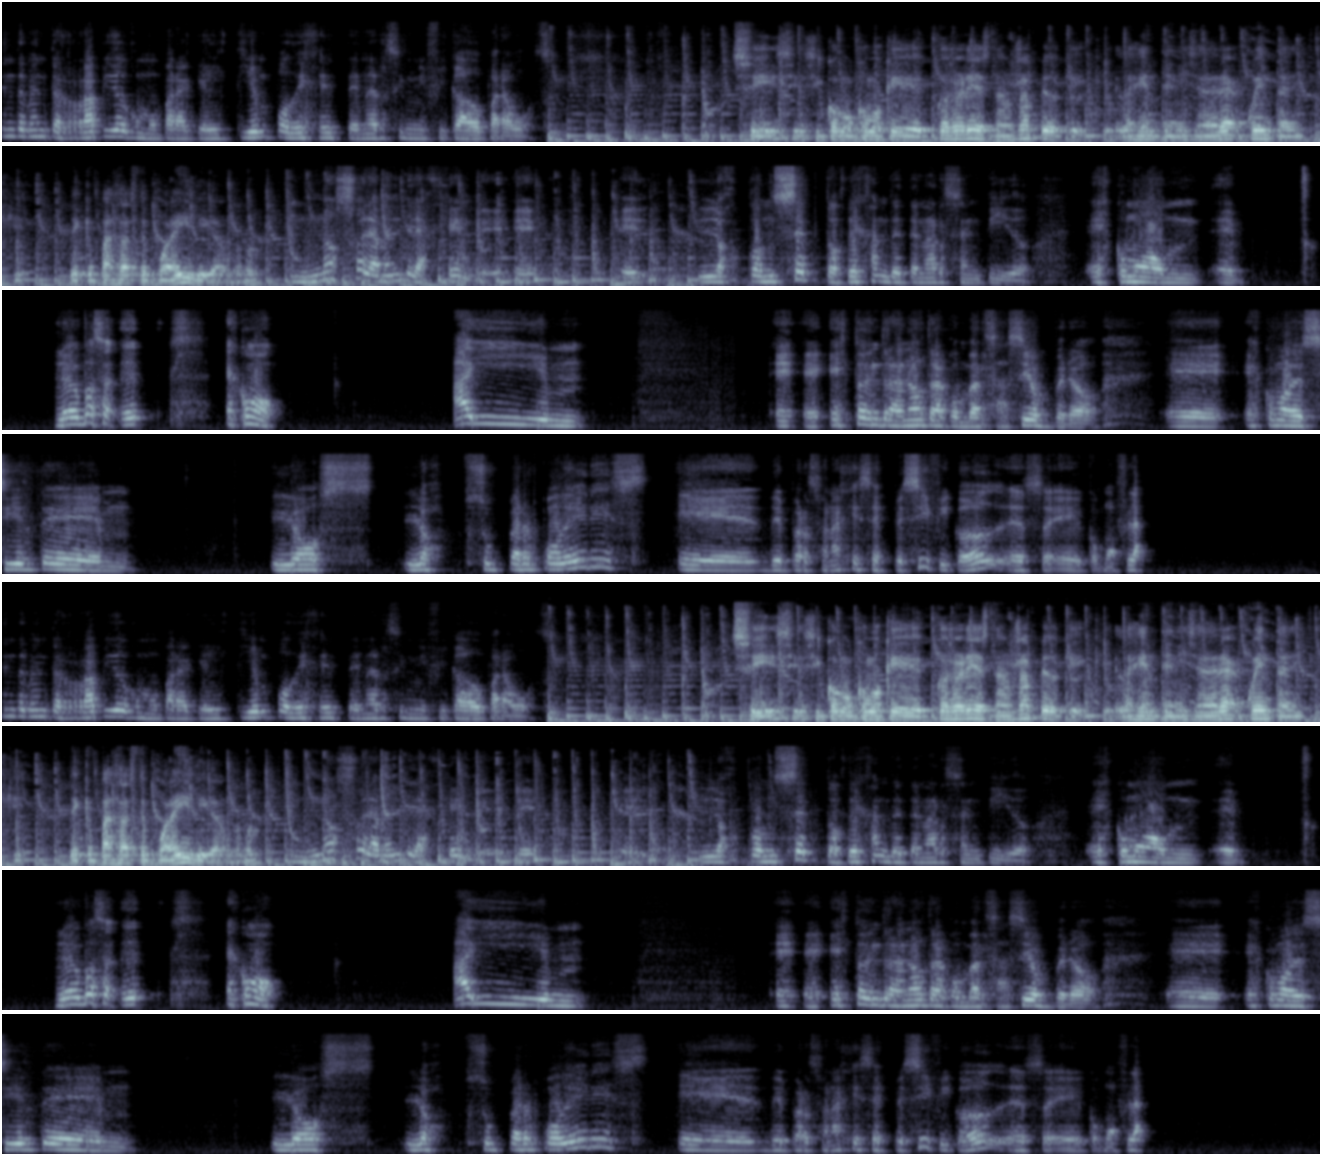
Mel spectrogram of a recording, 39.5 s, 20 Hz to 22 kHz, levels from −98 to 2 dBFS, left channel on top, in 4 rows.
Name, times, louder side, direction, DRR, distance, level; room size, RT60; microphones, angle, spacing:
voice 1, 0.0-4.0 12.0-13.9 14.5-14.7 15.1-17.6 18.0-19.2 20.2-21.8 23.2-24.1 25.6-28.2 28.5-30.6 31.7-32.4 32.7-34.5 34.7-38.2, left 1 dB, 55° left, 0.7 m, -37 dB
sound 1, 4.1-16.3, right 2 dB, 75° right, 0.7 m, -44 dB
voice 2, 5.5-10.1 10.4-11.8, right 2 dB, 40° right, 0.4 m, -28 dB
2.6 x 2.3 x 2.4 m
head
